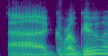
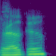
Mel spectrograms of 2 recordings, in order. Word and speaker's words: Grogu: Grogu, I believe. – Grogu.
